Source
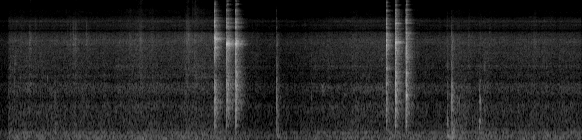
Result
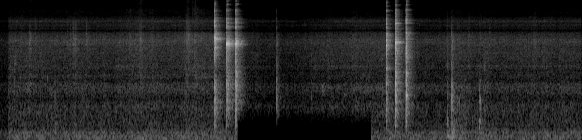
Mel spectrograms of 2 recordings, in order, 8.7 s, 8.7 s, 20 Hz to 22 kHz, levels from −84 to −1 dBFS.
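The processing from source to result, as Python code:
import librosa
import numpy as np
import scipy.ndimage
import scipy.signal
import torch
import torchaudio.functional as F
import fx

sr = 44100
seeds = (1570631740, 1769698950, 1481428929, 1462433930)

y = fx.highpass(x, sr, hz=890.0, slope=24, at=(3.56, 5.57))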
